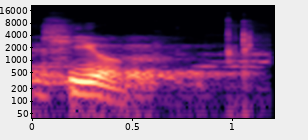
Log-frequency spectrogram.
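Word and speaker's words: 키읔: খিয়ক। খিওক। তাহলে দেখেন খিয়কের উচ্চারণ হবে কার মতো? খর মতো।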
